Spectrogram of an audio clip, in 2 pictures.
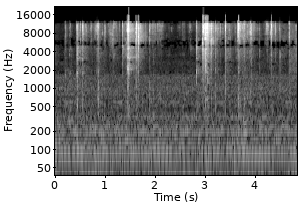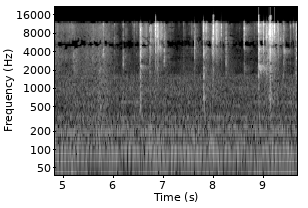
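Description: A craft knife blade carves into the scored surface of a solid white soap bar, making a run of crisp, crunchy cuts with bright clicks and scrapes as crumbly chips break off. The cuts come in irregular bursts over a steady low hum.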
